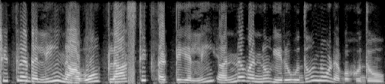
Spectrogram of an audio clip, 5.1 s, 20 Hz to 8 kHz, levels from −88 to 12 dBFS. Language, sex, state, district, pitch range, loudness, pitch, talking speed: Kannada, female, Karnataka, Koppal, 220-350 Hz, -9 LUFS, 270 Hz, 80 wpm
